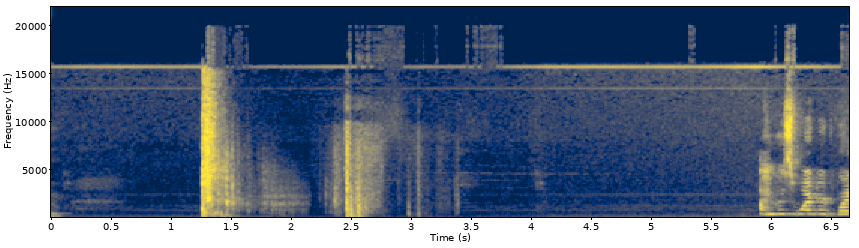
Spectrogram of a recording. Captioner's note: gun fires; body thuds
